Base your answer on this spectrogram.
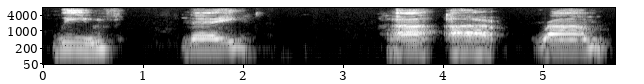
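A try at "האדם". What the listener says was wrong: Dam. That's a dalid.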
